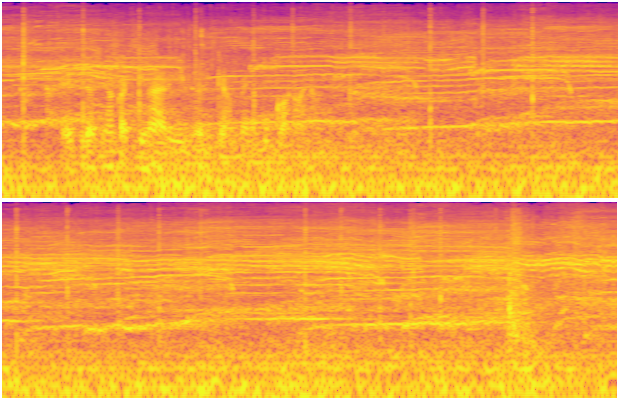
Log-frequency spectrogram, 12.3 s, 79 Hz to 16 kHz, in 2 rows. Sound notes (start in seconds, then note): 4.5 screaming pigs continued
